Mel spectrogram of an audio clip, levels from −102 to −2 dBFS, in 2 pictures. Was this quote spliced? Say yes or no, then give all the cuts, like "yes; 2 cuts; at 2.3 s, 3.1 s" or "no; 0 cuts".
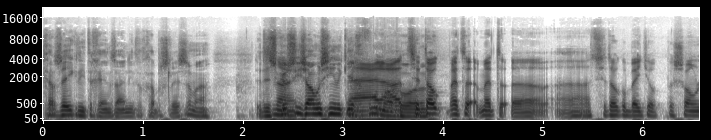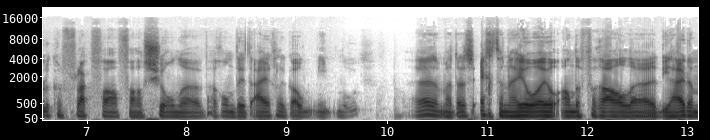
no; 0 cuts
